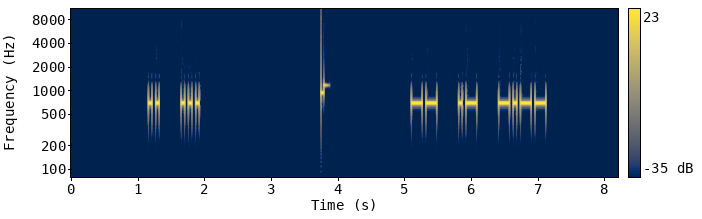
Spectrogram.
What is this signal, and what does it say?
Morse code, heard as a keyed tone, about 22 wpm, spaced as for 16 wpm, 700 Hz. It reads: IS MAY
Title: 2x Character Spacing - Top 100 Words - 22wpm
